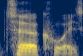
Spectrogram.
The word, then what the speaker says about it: turquoise: So really, when I'm saying turquoise, can you even hear the R sound? It's so dead. It's not really there, I would say.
